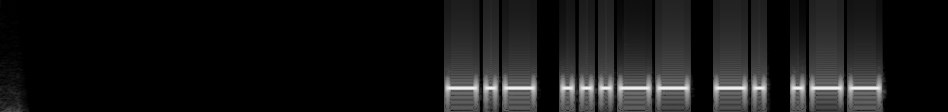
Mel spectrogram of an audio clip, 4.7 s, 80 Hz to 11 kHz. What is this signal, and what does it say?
Morse code, heard as a keyed tone, about 25 wpm, 700 Hz. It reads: K3NW
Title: USA Call Signs - 4 Characters - Repeated 2x - 25wpm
